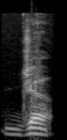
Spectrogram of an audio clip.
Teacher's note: अपनी जो जीभ की नोक है उसको तालू पे ले जाएंगे और फिर बोलेंगे ज, तो ये साउंड इस तरह से निकलेगी।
